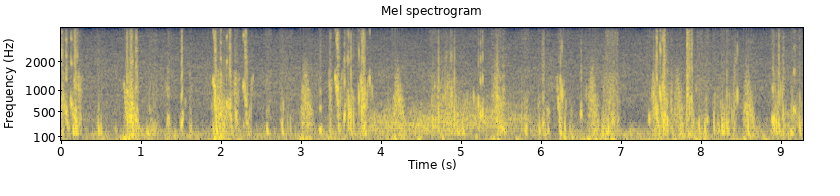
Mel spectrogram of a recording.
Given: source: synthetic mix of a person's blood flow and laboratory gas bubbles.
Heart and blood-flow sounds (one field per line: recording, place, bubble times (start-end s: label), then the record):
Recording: Doppler ultrasound of blood flow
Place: subclavian vein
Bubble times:
0.00-0.28 s: bubbles
0.43-0.55 s: bubbles
0.77-1.00 s: bubbles
1.05-1.21 s: bubbles
1.29-1.38 s: bubbles
1.47-1.56 s: bubbles
1.59-1.65 s: bubbles
1.86-2.41 s: bubbles
2.54-2.62 s: bubbles
2.72-2.89 s: bubbles
3.20-3.29 s: bubbles
3.33-3.96 s: bubbles
4.59-5.30 s: bubbles
5.36-5.63 s: bubbles
5.75-5.86 s: bubbles
5.95-6.12 s: bubbles
6.16-6.40 s: bubbles
6.46-6.61 s: bubbles
6.75-6.99 s: bubbles
7.31-8.49 s: bubbles
8.55-8.68 s: bubbles
8.85-9.29 s: bubbles
From the record:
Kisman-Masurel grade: 342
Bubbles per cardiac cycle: rolling drumbeat, 9 or more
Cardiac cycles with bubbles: 100%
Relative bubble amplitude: moderate (0.250 to 0.450)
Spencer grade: 3 (all of the cardiac periods contain showers or single bubble signals, but not dominating or overriding the cardiac motion signals)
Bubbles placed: anywhere in the cardiac cycle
